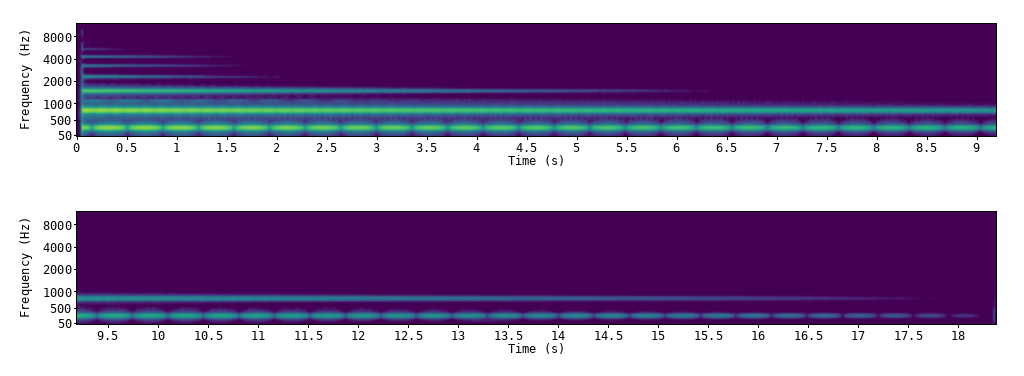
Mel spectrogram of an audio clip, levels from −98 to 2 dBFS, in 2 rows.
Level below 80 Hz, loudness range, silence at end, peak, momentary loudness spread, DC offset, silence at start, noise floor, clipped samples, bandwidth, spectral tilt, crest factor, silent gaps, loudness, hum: -86 dBFS; 25 LU; 6.65 s; -6 dBFS; 26 LU; under 0.1%; 0.05 s; -79 dBFS; under 0.1%; 4.5 kHz; -8 dB/octave; 18 dB; none; -21 LUFS; none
